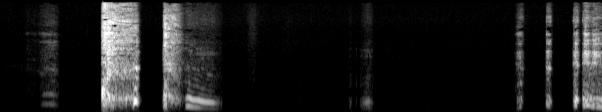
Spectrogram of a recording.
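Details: Sudden-onset cough that came on quickly: two harsh coughs, a short throat-clearing, then a few softer coughs.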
